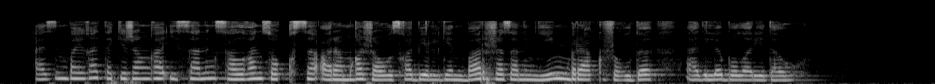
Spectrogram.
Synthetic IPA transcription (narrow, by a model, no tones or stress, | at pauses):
æzɪmbɑjʁɑt̪ʰækʲeʒɑɴʁɑʔijsɑnəɴsɑlˠʁɑnso̞qːə̥səʔɑɾɑmʁɑʒɑwəzʁɑbe̞ɾɪlɡʲe̞nbɑɾʒɑzɑnəɴe̞ŋbɪɾɑqʒolˠd̪əæd̪ɪlɪbo̞lˠɑɾed̪ɑw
